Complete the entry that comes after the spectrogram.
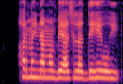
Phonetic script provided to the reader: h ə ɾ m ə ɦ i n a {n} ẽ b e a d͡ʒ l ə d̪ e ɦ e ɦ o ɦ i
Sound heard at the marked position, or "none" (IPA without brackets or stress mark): m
